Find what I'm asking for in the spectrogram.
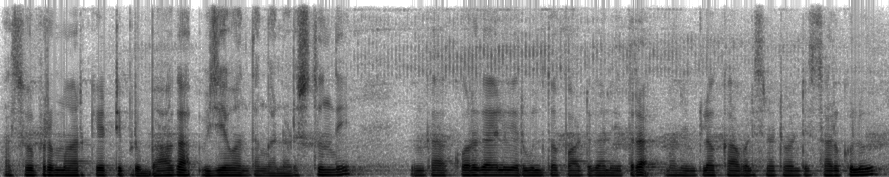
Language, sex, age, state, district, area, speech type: Telugu, male, 30-45, Andhra Pradesh, Guntur, rural, spontaneous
